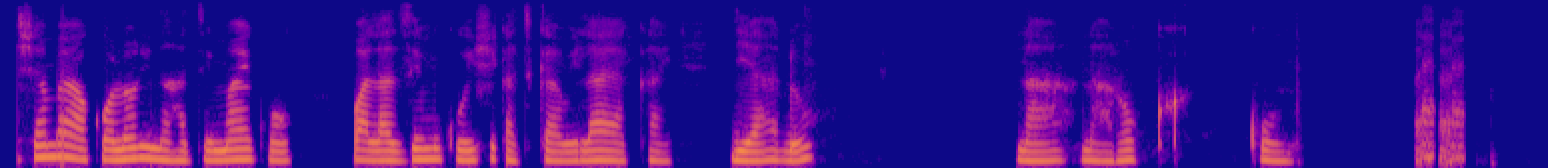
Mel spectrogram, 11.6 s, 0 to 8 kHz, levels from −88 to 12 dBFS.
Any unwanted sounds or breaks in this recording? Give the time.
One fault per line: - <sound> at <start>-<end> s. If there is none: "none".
- laugh at 10.6-11.0 s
